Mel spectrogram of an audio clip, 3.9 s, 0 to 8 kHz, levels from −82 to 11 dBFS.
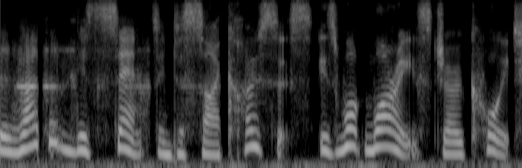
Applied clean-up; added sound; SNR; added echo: neural diffusion model UNIVERSE++.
